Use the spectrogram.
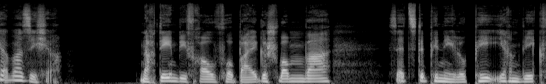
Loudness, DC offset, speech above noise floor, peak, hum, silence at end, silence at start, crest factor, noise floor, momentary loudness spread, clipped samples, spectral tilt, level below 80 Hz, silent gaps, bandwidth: -20 LUFS; under 0.1%; 44 dB; -2 dBFS; none; 0 s; 0 s; 18 dB; -63 dBFS; 7 LU; under 0.1%; -5 dB/octave; -48 dBFS; none; 19 kHz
